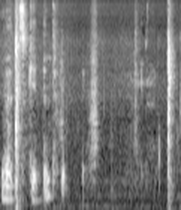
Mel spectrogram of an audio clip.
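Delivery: soft whispered kickoff; a quiet whisper to begin. Real, not acted. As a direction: breathe it out as a hushed start. Starting the reading video.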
